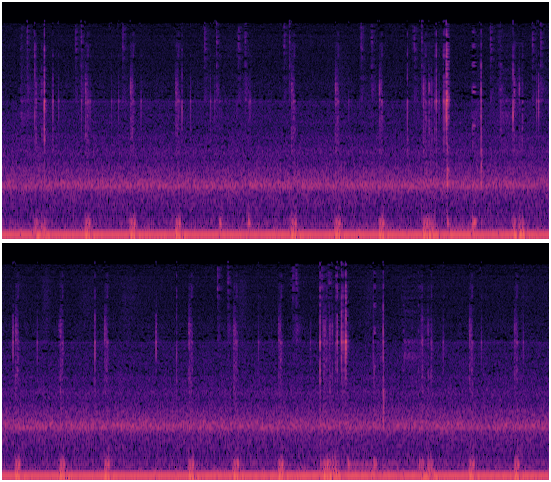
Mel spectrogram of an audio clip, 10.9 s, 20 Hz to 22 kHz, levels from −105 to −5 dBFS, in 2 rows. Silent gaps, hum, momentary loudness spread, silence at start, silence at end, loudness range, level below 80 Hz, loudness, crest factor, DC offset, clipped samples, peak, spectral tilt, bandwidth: none; none; 5 LU; 0 s; 0 s; 1 LU; -46 dBFS; -48 LUFS; 20 dB; under 0.1%; under 0.1%; -26 dBFS; -4.5 dB/octave; 16.5 kHz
